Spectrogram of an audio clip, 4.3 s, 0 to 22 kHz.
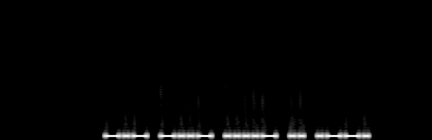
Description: Morse code, heard as a keyed tone, about 25 wpm, 700 Hz. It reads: KX4IP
